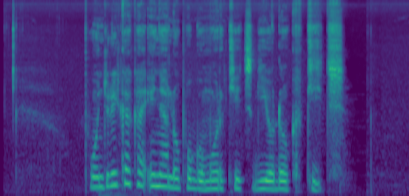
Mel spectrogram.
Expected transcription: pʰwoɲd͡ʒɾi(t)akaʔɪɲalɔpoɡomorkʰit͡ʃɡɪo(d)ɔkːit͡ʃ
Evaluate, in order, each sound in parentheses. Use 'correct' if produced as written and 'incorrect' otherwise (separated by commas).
incorrect, correct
